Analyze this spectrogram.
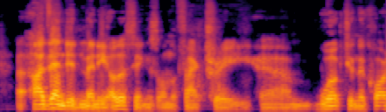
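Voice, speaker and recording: A British accent at a fairly quick pace, with ordinary pitch variation. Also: man. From English Midlands, England. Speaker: business coach. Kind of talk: interview. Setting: podcast. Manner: hesitant, many fillers.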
